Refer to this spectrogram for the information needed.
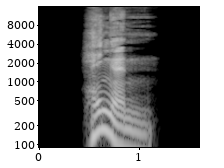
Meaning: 1. gerund of hängen 2. dative plural of Hang
- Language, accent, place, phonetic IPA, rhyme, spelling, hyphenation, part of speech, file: German, Germany, Berlin, [ˈhɛŋən], -ɛŋən, Hängen, Hän‧gen, noun, De-Hängen.ogg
